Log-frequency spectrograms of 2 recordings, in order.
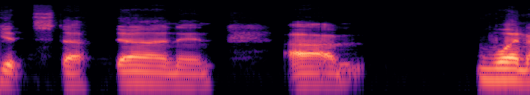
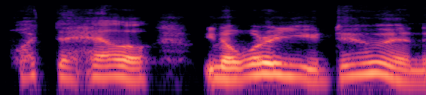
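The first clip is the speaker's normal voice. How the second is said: higher-pitched mild mock yell; retold freak-out; 6 semitones higher than usual. Father retelling snapping at his daughters, mild mock yell. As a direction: replay an angry outburst without the volume. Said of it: "and I yelled at her".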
